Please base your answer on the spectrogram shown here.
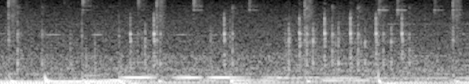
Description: Pick up your mouse, hold the buttons in and then lightly shake it from side to side. Hear a rattle? Yours might have sensor rattle too.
